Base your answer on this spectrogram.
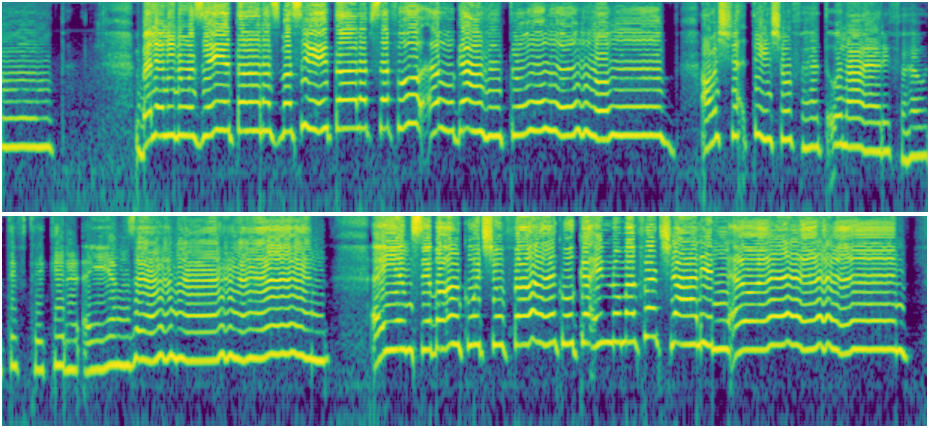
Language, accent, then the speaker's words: Arabic; Khusus, Qalyubia, Egypt; من الخصوص.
